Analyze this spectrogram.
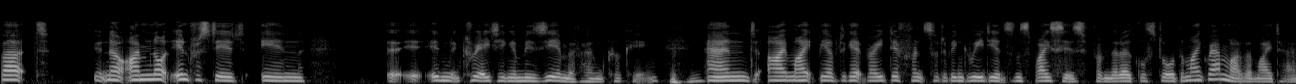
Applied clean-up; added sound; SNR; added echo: none; none; none; none.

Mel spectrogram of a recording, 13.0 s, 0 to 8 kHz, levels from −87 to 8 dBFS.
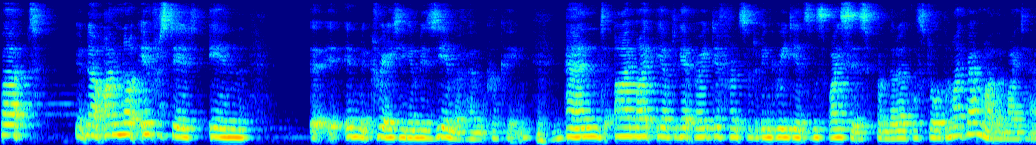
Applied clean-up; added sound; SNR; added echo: none; none; none; reverberation time 0.6 s.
